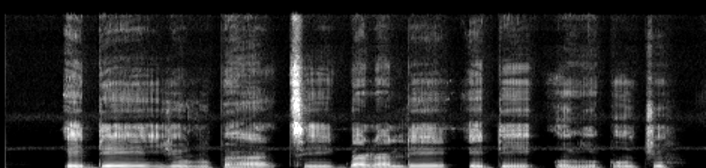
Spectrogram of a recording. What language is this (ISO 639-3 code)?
yor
